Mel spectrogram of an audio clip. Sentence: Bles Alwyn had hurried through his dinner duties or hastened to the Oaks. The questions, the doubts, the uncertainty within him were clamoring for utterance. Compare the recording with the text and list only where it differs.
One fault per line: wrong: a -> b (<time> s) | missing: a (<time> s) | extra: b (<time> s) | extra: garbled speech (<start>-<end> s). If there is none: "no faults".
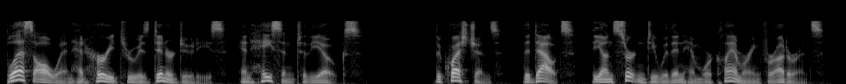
wrong: or -> and (2.4 s)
